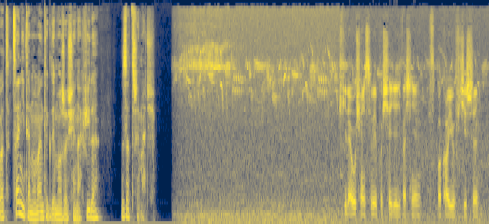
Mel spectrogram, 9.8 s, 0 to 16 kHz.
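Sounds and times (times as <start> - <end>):
speech: 0.0 - 3.7, 6.9 - 9.7
birdsong outdoors on a sunny day: 3.4 - 9.7
low rumble: 3.5 - 9.7.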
